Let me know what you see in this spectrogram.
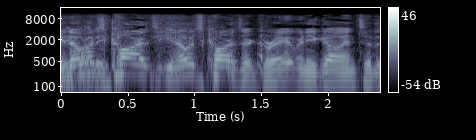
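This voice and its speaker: Using a normal speaking voice, a man talks with lively intonation at a fairly high pitch. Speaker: radio show host. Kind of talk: radio show banter.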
